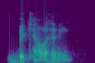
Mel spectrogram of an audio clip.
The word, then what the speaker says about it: McElhenney: I went with, I hope I pronounce his last name correctly, Rob McElhenney.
